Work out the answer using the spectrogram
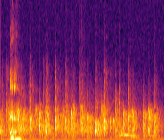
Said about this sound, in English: Put your hands together, clap them unto the Lord. Thank God for his word.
